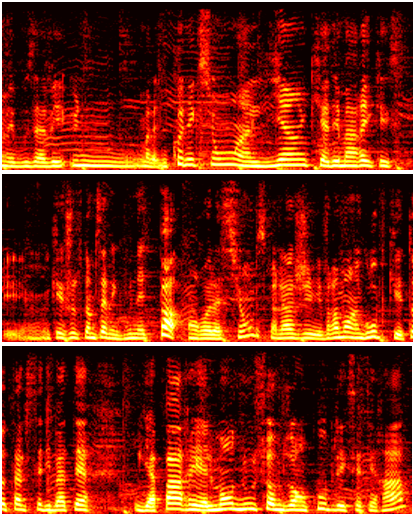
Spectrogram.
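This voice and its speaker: A woman's voice: fairly high pitch, darkish tone. Blunt, slangy woman medium. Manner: blunt, slangy, rapid asides to the audience. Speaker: tarot and psychic medium. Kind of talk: casual channeled reading to viewers. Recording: dull lo-fi sound with faint music.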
